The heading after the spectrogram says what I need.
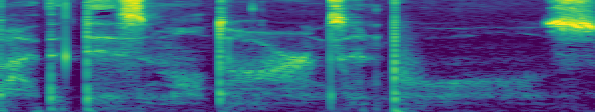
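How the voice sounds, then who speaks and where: A man whispers at a very slow pace. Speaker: ASMR creator. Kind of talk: poetry reading. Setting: close binaural microphone. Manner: whispered; soft-spoken, slow.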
